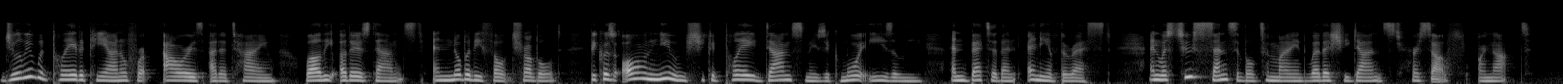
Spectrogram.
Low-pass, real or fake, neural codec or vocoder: 7.2 kHz; fake; codec, 16 kHz, 1 kbps, FunCodec, trained on LibriTTS, 50 frames a second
